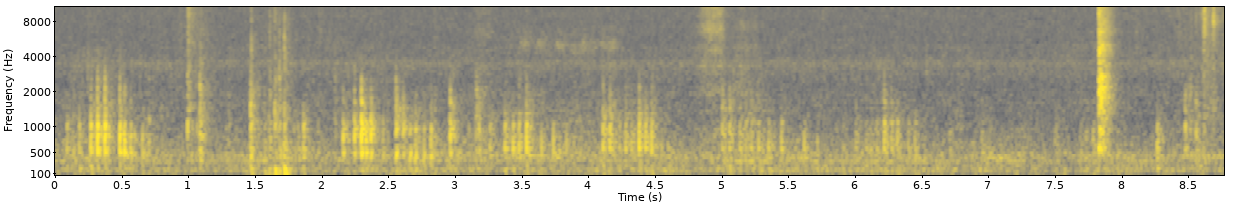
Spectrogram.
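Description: Dry-erase marker writing on a whiteboard: faint, irregular scratchy strokes as letters and numbers are written, with one sharp click near the end.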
